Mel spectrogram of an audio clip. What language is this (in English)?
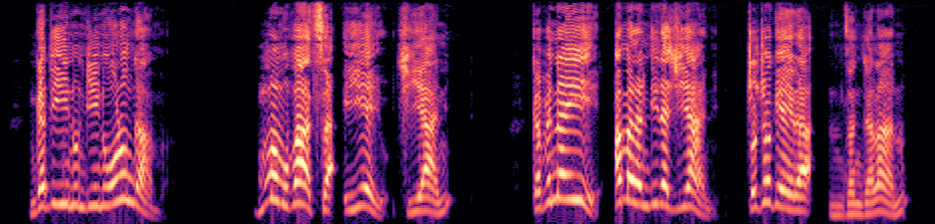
Nyanja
